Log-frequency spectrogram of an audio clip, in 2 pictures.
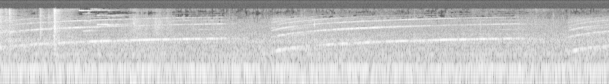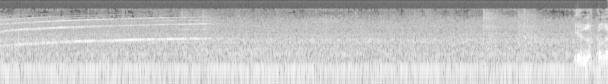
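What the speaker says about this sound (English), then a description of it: "please turn off that alarm" A wailing alarm in a video game sweeps upward in three repeated rising tones over a steady low hum, loud and continuous, fading out partway through.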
